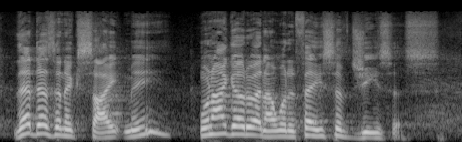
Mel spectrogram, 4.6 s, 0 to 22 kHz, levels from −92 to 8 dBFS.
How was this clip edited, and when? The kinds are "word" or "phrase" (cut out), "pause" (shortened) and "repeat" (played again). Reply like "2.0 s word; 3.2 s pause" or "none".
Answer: 1.9 s pause; 2.6 s word; 3.0 s phrase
